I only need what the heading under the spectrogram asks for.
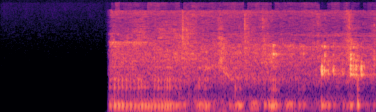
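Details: A male koala gives its breeding-season mating call, a deep, rasping bellow with a pulsing, low, snore-like roar.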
